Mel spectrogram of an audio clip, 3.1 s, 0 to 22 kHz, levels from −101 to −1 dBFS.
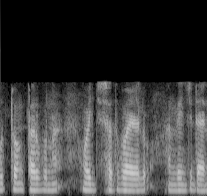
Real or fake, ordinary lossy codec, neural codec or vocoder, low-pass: real; AAC, 16 kbps; none; 7.2 kHz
